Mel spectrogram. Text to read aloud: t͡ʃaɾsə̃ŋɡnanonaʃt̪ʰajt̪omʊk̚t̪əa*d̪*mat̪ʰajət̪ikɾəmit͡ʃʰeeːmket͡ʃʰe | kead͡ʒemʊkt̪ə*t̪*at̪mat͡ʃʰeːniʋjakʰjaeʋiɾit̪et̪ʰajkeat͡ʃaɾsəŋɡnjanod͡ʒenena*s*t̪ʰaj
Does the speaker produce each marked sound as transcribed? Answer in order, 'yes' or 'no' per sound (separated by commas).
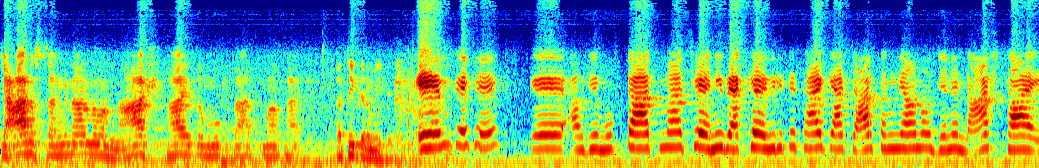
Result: no, no, no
